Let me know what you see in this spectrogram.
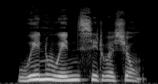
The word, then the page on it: win-win-situation: ˈwenˈwensidwaˌɕoˀn; wenˈwen-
